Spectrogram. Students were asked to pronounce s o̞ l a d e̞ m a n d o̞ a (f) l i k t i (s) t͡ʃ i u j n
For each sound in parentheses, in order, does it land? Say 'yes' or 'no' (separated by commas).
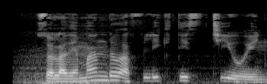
yes, yes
